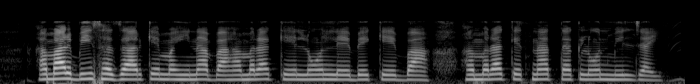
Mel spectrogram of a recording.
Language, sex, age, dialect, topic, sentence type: Bhojpuri, female, 18-24, Northern, banking, question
